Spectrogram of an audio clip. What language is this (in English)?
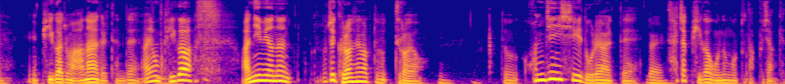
Korean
